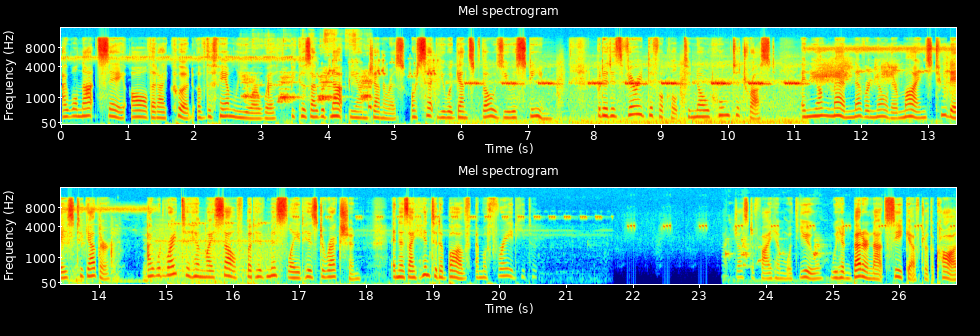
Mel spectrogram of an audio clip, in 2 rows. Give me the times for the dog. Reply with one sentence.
You can hear the dog from 2.7 to 4.7 s and from 23.4 to 25.1 s.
